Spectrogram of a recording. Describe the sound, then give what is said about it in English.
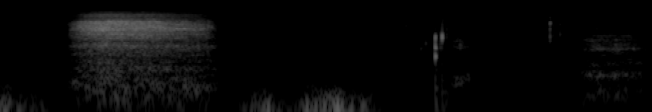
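A deep inhale during a yoga flow, drawn in as one loud, hissing breath lasting under a second, followed by a few faint clicks and soft breaths. “Breathe in.”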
